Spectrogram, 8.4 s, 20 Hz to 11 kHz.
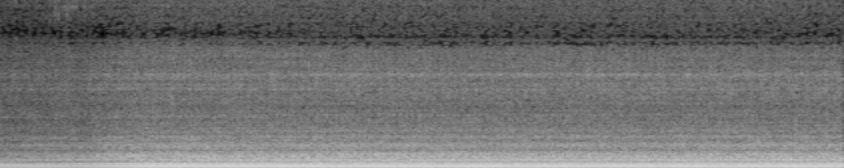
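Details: New Predator 2000 inverter generator: a steady, even hum that settles slightly higher after a second and holds smooth and quiet; normal running.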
